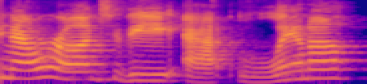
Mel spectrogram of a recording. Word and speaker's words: Atlanta: In both cases, we are going to stress the middle syllable, the lan. Atlanta.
